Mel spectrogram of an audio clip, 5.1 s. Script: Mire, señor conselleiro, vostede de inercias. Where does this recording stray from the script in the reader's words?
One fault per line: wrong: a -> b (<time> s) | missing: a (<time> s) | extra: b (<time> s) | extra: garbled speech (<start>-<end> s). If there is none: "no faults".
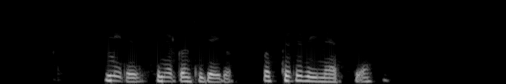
no faults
